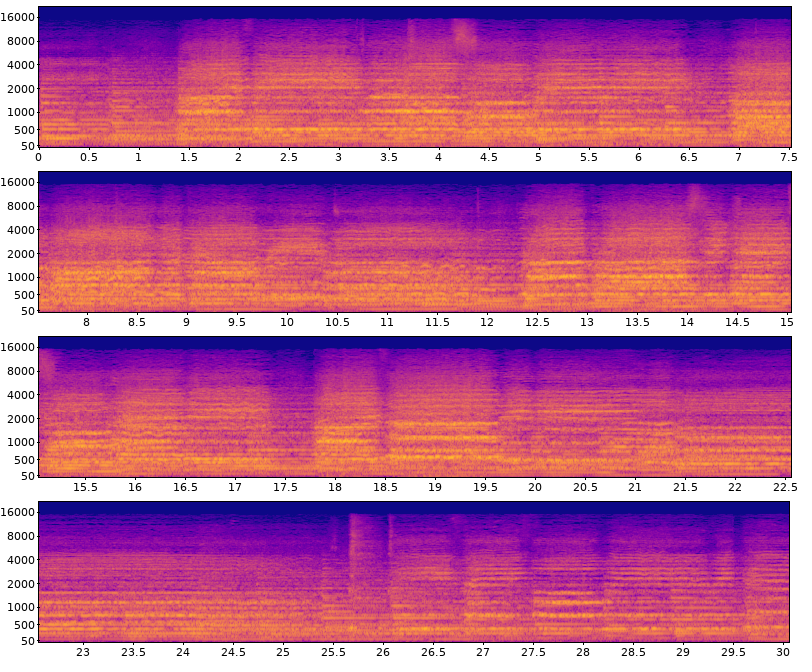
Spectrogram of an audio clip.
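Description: A mixed choir of men's and women's voices singing together in sustained phrases, growing louder about a second and a half in.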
